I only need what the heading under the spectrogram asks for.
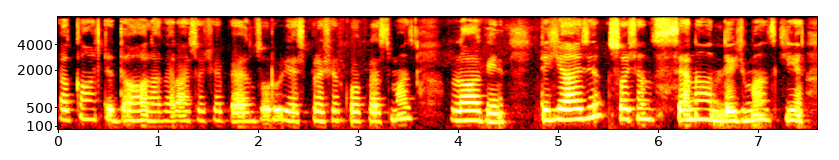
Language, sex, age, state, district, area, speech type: Kashmiri, female, 30-45, Jammu and Kashmir, Budgam, rural, spontaneous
